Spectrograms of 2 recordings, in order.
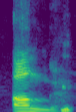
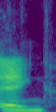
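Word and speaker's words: Aang: And introducing Ung, not Ang. Ung. Ong.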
